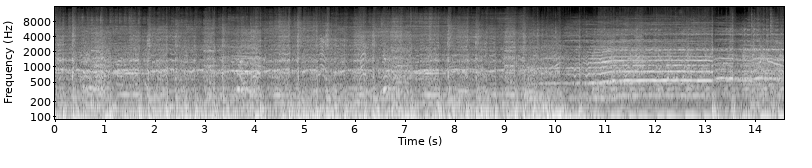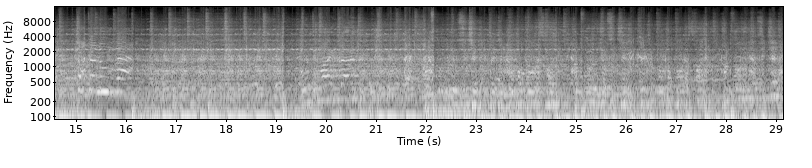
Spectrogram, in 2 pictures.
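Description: Live band music played loud through a concert PA: a heavy bass beat with vocals. About ten seconds in the beat thins for a few seconds under held notes, then comes back.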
